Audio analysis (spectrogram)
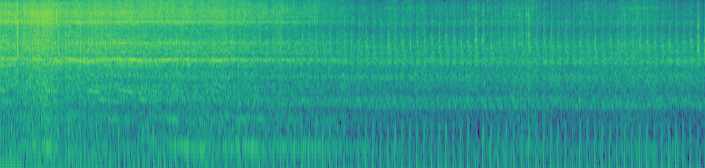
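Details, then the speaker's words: Sawmill engine roars, then settles into a fast, uneven ticking beat near four per second that fades as it slows; abnormal engine noise, cause unknown. "Guys, hear that sound? I don't think that's any good. I'm not sure what it is,"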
